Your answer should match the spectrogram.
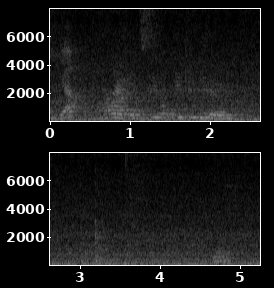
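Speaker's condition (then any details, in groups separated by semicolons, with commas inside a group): No condition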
